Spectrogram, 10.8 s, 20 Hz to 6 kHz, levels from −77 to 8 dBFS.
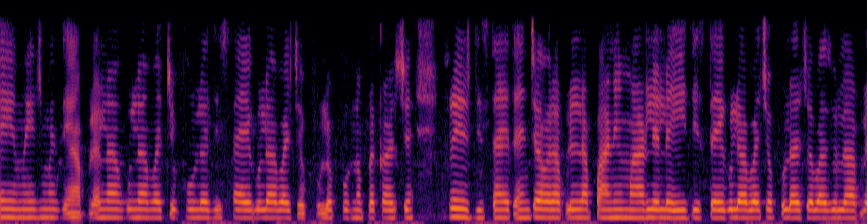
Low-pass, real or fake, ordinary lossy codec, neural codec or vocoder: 5.4 kHz; fake; none; codec, 16 kHz, 6 kbps, DAC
